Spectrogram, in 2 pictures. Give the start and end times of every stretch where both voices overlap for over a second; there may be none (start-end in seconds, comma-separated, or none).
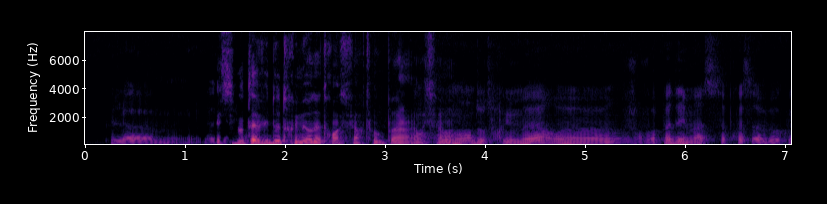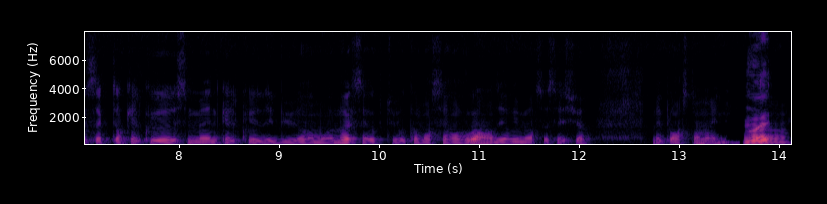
none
